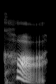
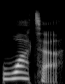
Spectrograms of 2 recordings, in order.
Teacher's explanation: The R at the end of words is often not pronounced. Car sounds like CA. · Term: Nonrodic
